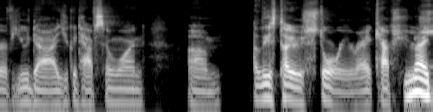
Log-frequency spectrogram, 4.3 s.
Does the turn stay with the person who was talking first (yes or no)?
no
